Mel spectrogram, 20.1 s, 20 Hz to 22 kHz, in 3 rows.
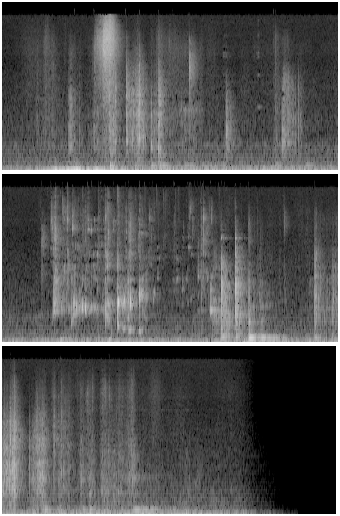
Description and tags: Opening a bottle and serving soda in a glass.
Information about the recording and equipment:
-Location: Home kitchen.
-Type of acoustic environment: Small, diffuse, highly reflective.
-Distance from sound source to microphones: Approx 0.25m.
-Miking technique: ORTF.
-Microphones: 2 M-Audio Pulsar II.
-Microphone preamps/ADC: Echo Audiofire 4 in stand alone mode (SPDIF out).
-Recorder: M-audio Microtrack II (SPDIF in).
Eq: Compensation only for the response of the microphones (compensation of subtle bass roll-off).
No reverb, no compression, no fx.
Domestic-sounds, Field-recording, Head-related-recording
